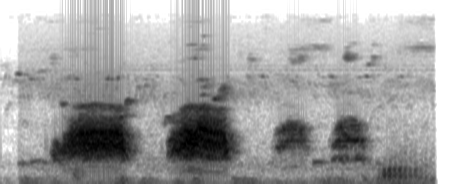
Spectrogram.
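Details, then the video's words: Cape crows calling in the dawn chorus from treetops, two birds, South Africa: two long harsh caws followed by two shorter ones and a low guttural note, with faint distant birdsong. "CAPE CROWS calling in the dawn chorus"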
